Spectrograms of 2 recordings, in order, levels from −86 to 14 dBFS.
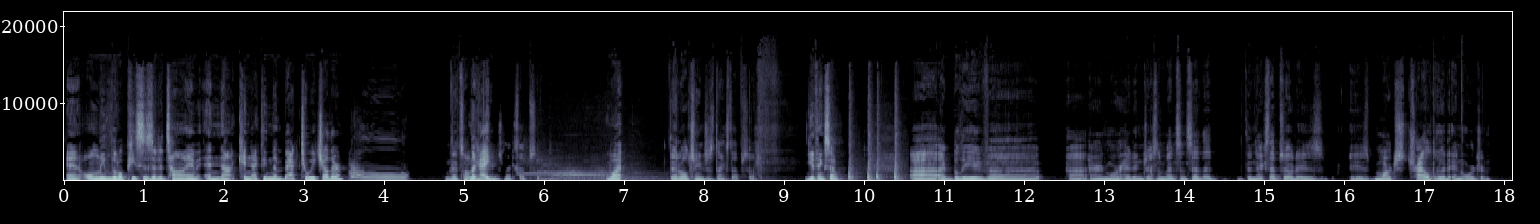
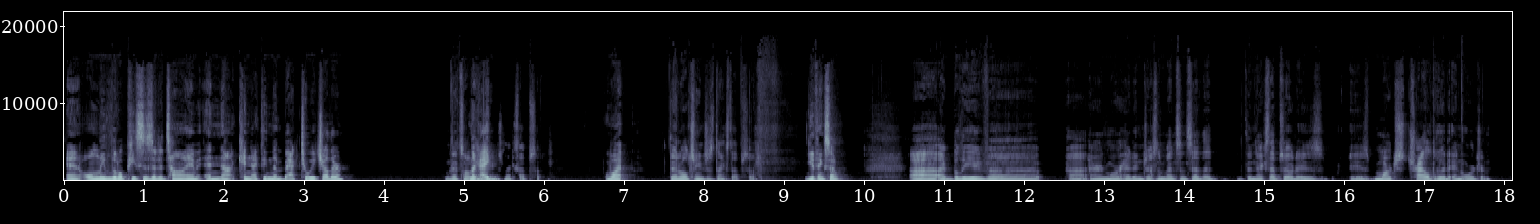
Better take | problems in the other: second | dog barking; noticeable; at 3.5 s; peak 8 dB below the speech // doorbell; faint; from 5.5 to 7.5 s; peak 15 dB below the speech // door banging; noticeable; at 10 s; peak 6 dB below the speech

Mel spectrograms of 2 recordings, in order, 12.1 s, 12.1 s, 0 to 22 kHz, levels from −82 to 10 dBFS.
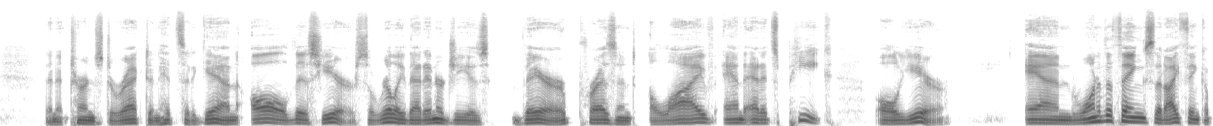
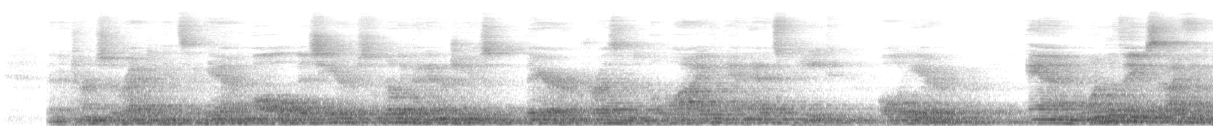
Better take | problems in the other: first | off-mic speech; far // room echo; strong; dies away in 2.8 s

